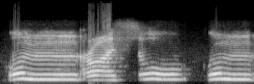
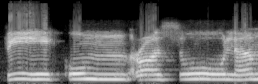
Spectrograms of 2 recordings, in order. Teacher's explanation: Mim mati jumpa ra ni izhar syafawi terus je. Touch and go. Rapat bibir. Kum rasu kum bila dia je terus sebut ra.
